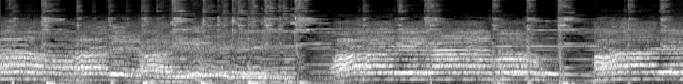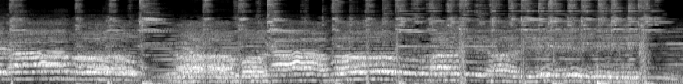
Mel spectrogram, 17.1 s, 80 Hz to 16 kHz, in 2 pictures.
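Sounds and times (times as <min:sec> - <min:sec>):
harmonium: 0:00.0 - 0:17.0
voices singing a chant: 0:00.0 - 0:17.0.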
